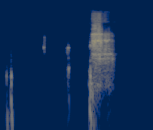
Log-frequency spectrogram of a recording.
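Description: A man's brief, sharp breath noise about a second in, close to the microphone, after a couple of faint mouth clicks.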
